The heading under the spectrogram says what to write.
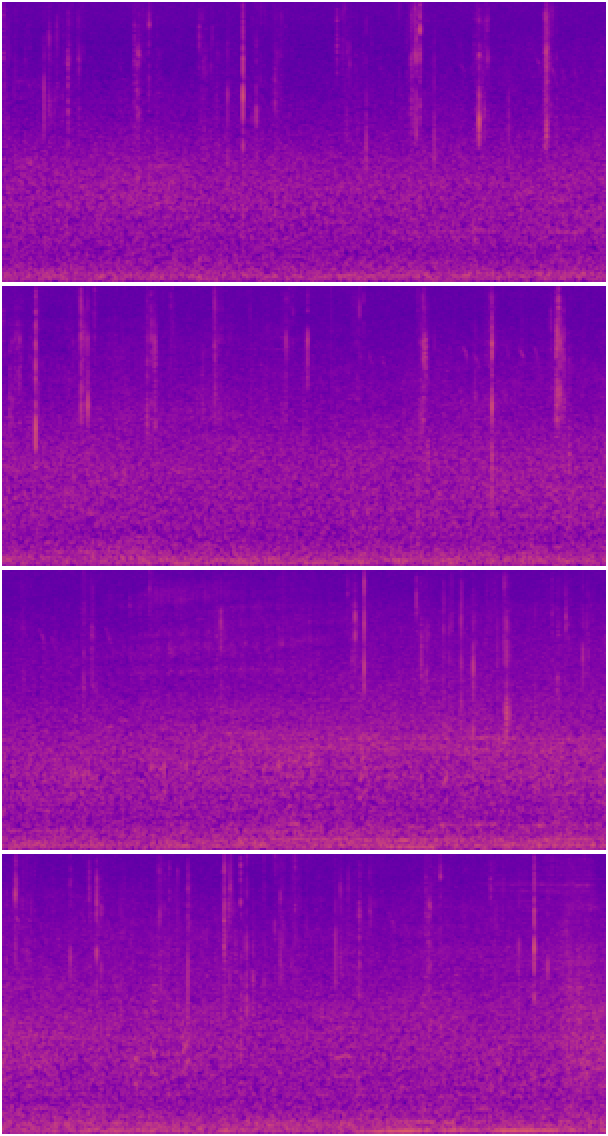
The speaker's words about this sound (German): Der Verkehr ist laut hier. Ich folge ihnen mit einem gewissen Abstand und kann die beiden absolut nicht verstehen.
